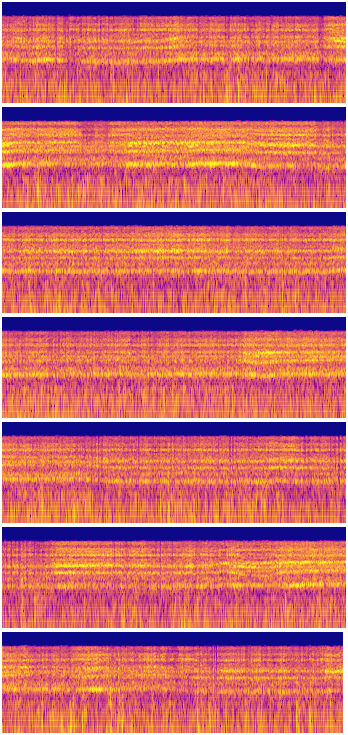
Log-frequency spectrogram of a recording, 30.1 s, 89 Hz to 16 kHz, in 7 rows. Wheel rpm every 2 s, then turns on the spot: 210, 230, 220, 220, 200, 200, 210, 230, 230, 210, 200, 200, 210, 230, 200.
none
